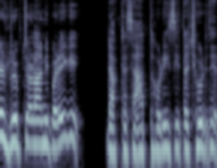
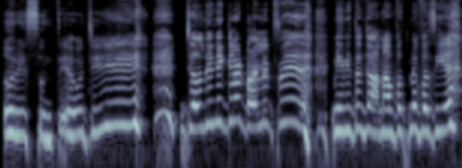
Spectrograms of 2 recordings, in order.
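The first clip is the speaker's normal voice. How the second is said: desperate calling; 6 semitones higher than usual. Acted. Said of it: "तुम इतनी जोर से चिल्लाओ मत".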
